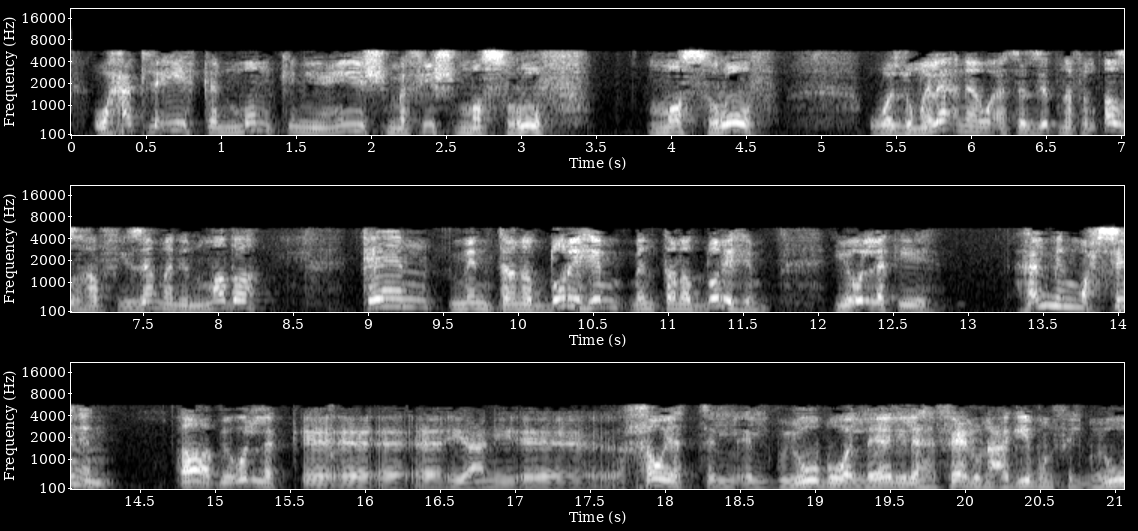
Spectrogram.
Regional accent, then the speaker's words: Monufia Governorate, Egypt; أنت فلاح زي بس أنا من المنوفية وانت منين؟

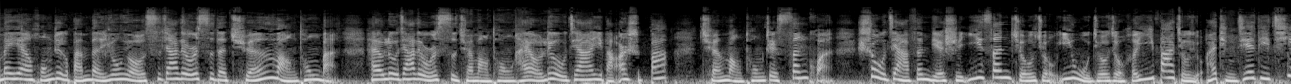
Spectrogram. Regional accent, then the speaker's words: China; 我们中国人就比较喜欢这个颜色。

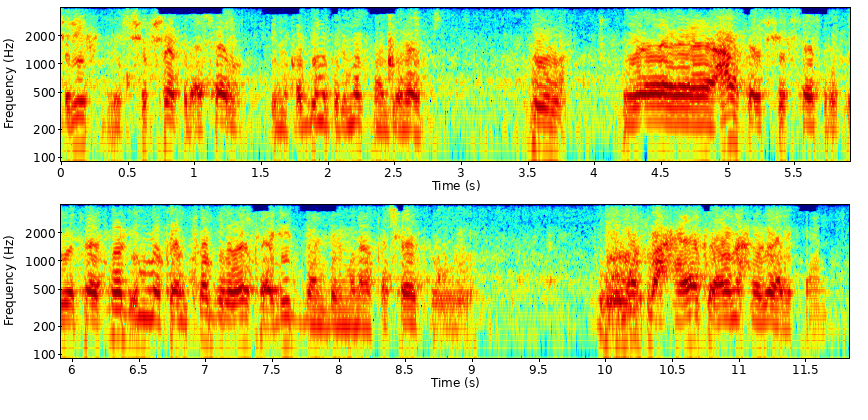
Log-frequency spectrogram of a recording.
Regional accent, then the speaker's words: Egypt; لكن يقال عندنا في مصر

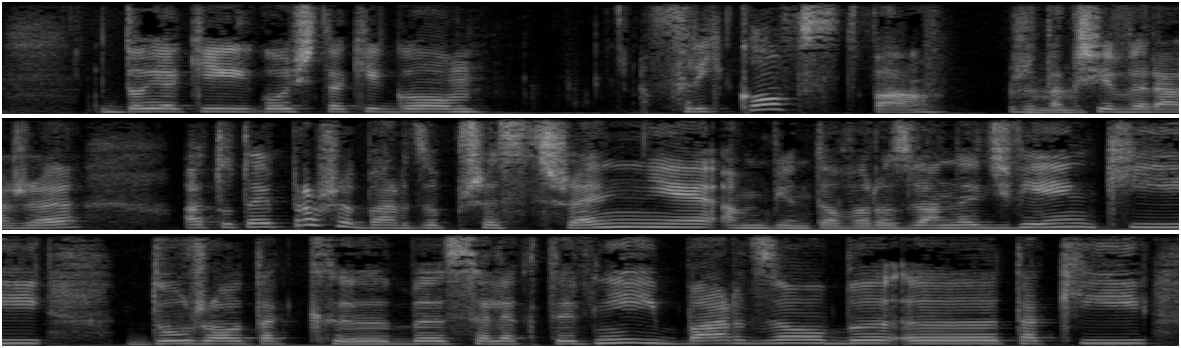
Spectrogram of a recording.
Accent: Częstochowa, Silesian Voivodeship, Poland; Wychowałam się, ponieważ jestem częstochowianką, w związku z czym wychowałam się na tej breku, na Sforze

